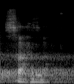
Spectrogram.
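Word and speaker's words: سحور: সবাই সাহরি কি খাওয়া এটা সুন্দরভাবে উচ্চারণ সাহরুন সিন হা জবর সাহ র দুই পেশ রুন সাহরুন এটা হলো আমরা যেটা খাবো আর কি হ্যাঁ আরেকটা হলো সিন হাজের সিহ র দুই পেশন সেহরুন মানে জাদু সেহরুন মানে কি সেহরুন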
